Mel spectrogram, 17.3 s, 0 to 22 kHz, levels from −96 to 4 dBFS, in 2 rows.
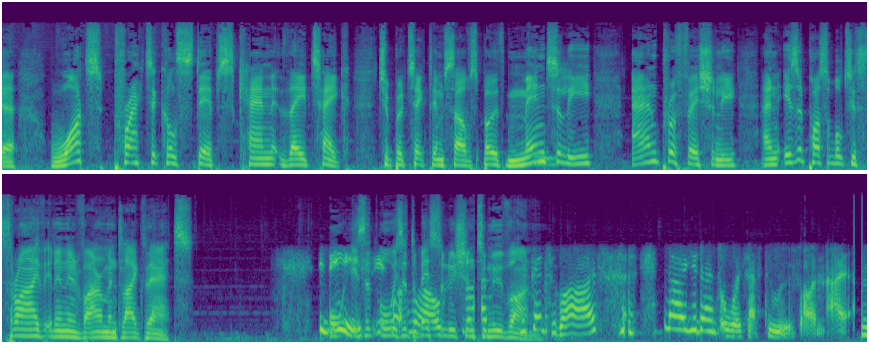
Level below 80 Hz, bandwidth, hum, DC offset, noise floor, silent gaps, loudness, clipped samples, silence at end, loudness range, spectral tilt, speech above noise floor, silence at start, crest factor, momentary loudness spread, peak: -38 dBFS; 13 kHz; none; under 0.1%; -47 dBFS; none; -19 LUFS; under 0.1%; 0 s; 2 LU; -4.5 dB/octave; 28 dB; 0 s; 14 dB; 6 LU; -6 dBFS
